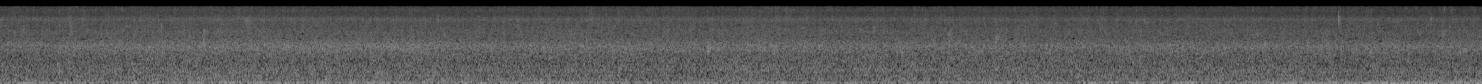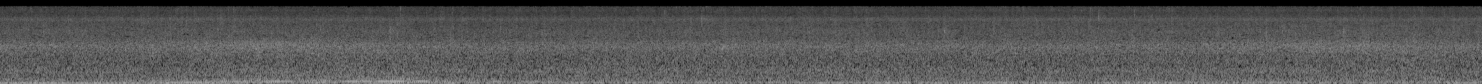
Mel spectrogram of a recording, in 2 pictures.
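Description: Heavy rain pouring steadily onto trees and flooded ground, an even, unbroken hiss.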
